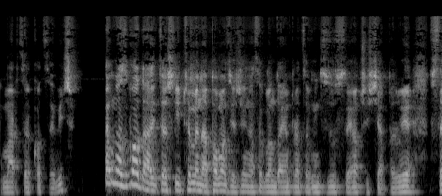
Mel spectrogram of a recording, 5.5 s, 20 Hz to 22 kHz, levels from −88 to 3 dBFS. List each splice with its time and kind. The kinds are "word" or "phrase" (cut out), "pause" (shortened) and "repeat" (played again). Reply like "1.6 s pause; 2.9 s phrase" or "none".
none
